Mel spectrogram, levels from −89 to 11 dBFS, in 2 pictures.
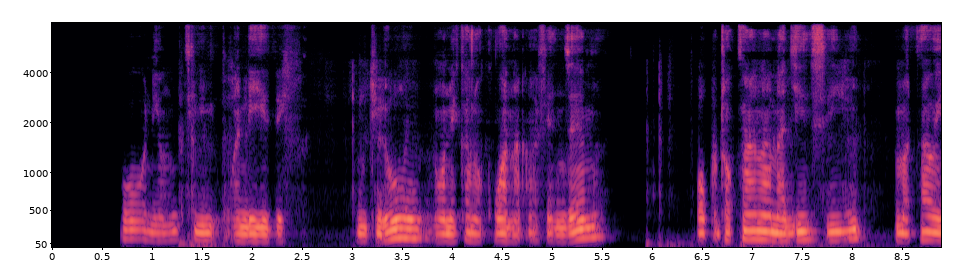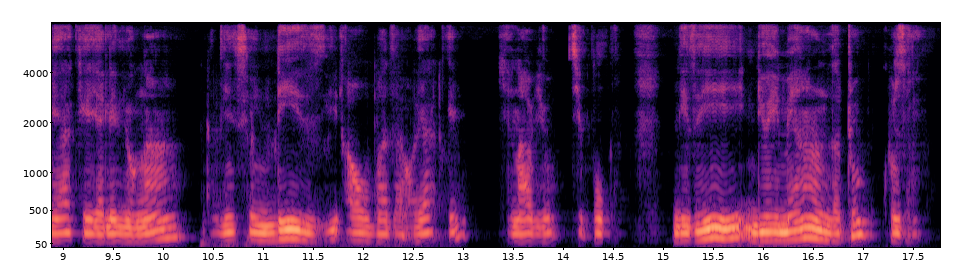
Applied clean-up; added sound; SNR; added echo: neural mask model DeepFilterNet 3.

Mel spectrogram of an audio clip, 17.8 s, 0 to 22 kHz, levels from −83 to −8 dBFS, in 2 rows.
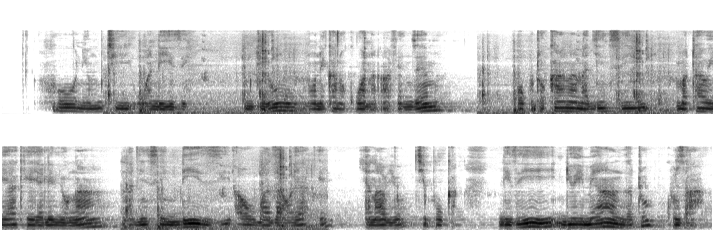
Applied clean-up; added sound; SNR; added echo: none; Squeak; 10 dB; reverberation time 1.8 s.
